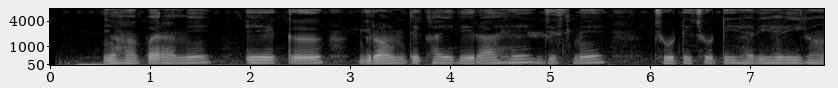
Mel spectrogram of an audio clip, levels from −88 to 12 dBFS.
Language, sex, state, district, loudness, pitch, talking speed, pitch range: Hindi, male, Maharashtra, Solapur, -35 LUFS, 140 Hz, 125 wpm, 135-145 Hz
